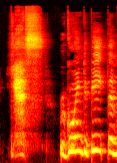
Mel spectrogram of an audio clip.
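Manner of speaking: high, excited shouted cheer; yelling. A narrator's reading. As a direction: whoop as the cart takes off. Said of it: "she yelled".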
